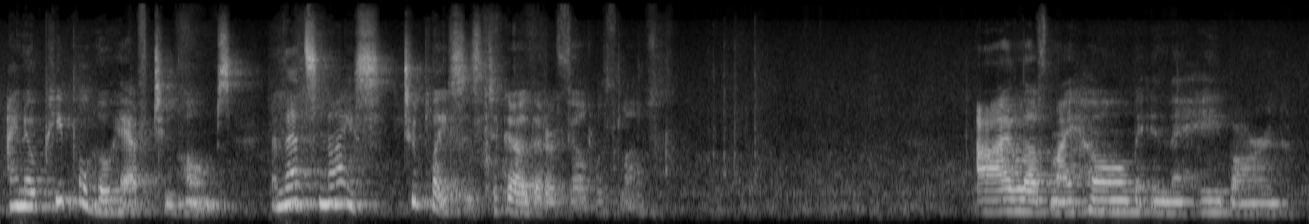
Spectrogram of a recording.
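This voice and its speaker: A woman with a lowish, gravelly-edged voice reads and chats to young children as a storytime host. Her delivery swings up and down in an animated way, with simple questions put to the listeners. It is recorded in a roomy space from a distant mic. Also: slow, a little hiss or hum. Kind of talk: picture-book reading and chat for young children.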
